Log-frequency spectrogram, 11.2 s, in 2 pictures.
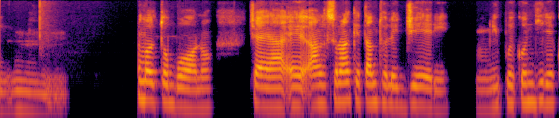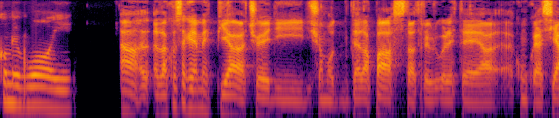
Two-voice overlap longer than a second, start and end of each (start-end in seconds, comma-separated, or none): none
